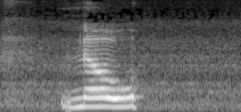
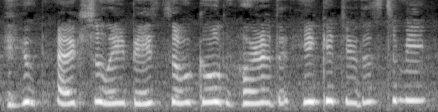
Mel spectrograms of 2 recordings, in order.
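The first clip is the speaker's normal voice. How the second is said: higher, louder, tearful and disbelieving; crying; 4 semitones higher, 4 dB louder than usual. Real, not acted. Recalling sitting alone at the table, crying with a higher, louder voice. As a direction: sob the words out in disbelief. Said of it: "I was sitting there crying like".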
